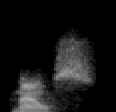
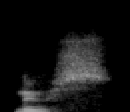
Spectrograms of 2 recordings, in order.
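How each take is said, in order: First: The vowel is an ow sound. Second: The vowel is a long oo sound. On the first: This is the later pronunciation. "it started to be pronounced mouse" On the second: This is the older pronunciation. "the word mouse used to be pronounced moose"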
